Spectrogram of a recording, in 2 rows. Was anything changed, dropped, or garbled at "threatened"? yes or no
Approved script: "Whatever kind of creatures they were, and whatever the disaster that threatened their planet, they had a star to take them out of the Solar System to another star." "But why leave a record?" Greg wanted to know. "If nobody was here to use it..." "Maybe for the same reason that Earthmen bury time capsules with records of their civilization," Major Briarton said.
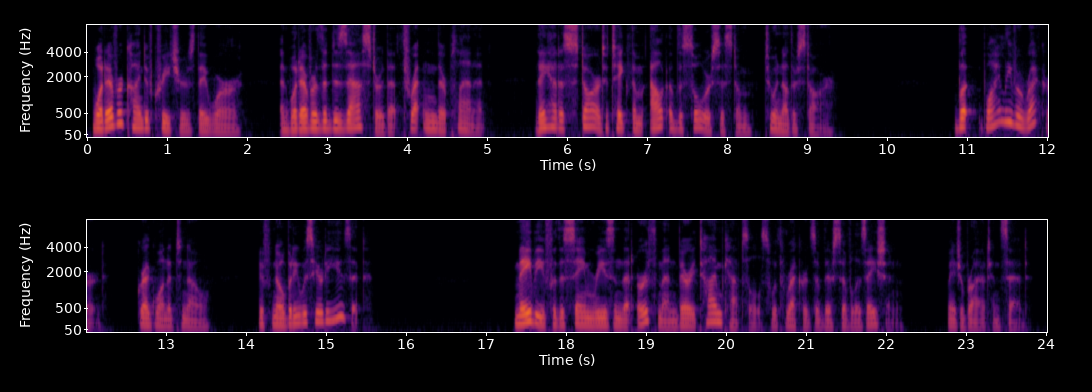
no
